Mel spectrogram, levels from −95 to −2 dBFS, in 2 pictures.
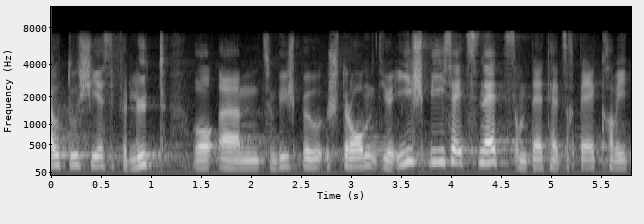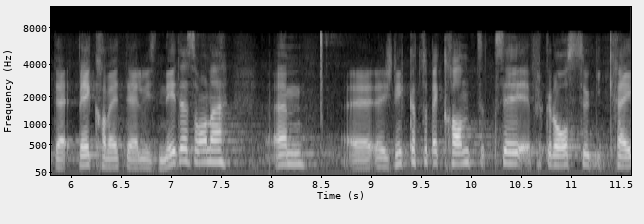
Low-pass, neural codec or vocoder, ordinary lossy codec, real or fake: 7.2 kHz; none; none; real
